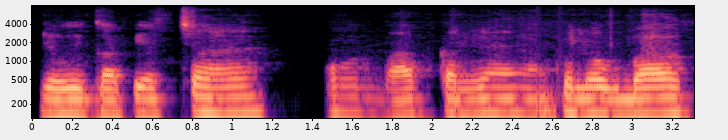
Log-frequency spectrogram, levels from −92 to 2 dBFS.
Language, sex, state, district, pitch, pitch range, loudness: Hindi, male, Uttar Pradesh, Jyotiba Phule Nagar, 125 Hz, 120-130 Hz, -18 LUFS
